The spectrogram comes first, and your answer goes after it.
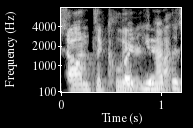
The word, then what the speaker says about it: Chanticleers: The Chanticleers. Chanticleers. But you have to say it while raising your pinky and drinking out of a expensive wine glass. Like this. The Chanticleers.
